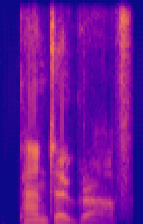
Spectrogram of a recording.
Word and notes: pantograph: British English

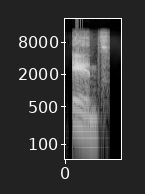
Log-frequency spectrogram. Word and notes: nth: Indian

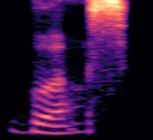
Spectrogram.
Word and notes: bourse: Indian

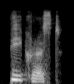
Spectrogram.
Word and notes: piecrust: Indian

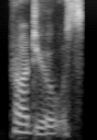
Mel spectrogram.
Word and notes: produce: Indian

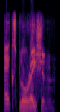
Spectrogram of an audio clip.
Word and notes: exploration: British English

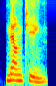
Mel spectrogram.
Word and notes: nankeen: Indian

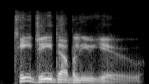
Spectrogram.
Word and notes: TGWU: British English

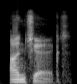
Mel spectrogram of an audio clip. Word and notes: unchecked: British English

